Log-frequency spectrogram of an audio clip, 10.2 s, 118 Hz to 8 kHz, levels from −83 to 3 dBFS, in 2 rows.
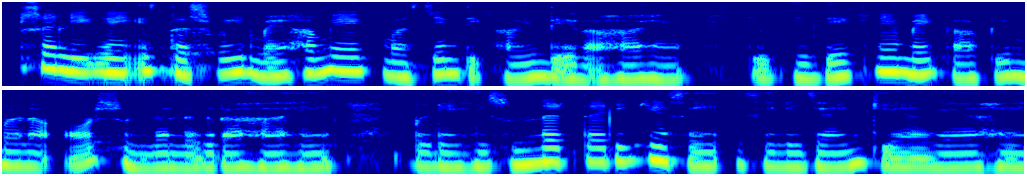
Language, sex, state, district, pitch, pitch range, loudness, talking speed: Hindi, female, Maharashtra, Aurangabad, 190 Hz, 170-220 Hz, -41 LUFS, 170 wpm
